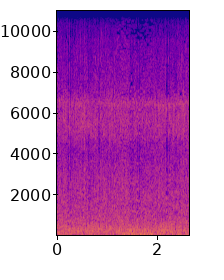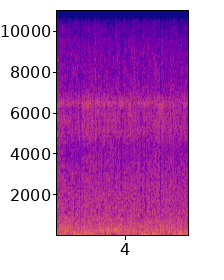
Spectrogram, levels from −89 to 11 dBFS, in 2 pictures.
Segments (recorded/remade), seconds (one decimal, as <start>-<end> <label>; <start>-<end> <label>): 0.0-1.2 remade; 1.2-1.9 recorded; 1.9-5.3 remade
